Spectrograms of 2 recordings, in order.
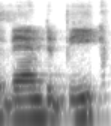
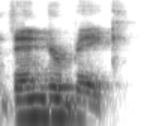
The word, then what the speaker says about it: van de Beek: you say it so a lot of people are going to pronounce the van de beek but i think they could correct the pronounce it is van der beek okay so van der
